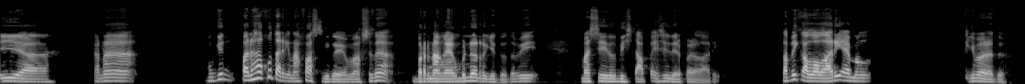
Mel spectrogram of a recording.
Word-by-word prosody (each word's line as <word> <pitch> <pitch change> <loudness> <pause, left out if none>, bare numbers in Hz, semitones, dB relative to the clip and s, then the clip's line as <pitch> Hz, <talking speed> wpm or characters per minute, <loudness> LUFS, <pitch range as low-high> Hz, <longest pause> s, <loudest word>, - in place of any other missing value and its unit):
Iya, 135 -5 +1 0.4
karena 155 +2 0 0.8
mungkin 215 +5 -4
padahal 235 +9 +5
aku 340 - -4
tarik 165 -5 +3
napas 150 - 0
gitu 130 -1 -3
ya, 110 - -1
maksudnya 150 +9 -2 0.2
berenang 135 -1 +4
yang 130 - +3
benar 165 0 +3
gitu, 115 -2 -5
tapi 140 +2 -4 0.5
masih 135 +2 +1
lebih 130 -2 -2
capek 140 +3 -3
sih 140 - -3
daripada 115 -3 -5
lari. 95 - -12 0.6
Tapi 165 +7 +2
kalau 155 -3 +6
lari 145 +8 +6
emang 150 -4 0 0.9
gimana 140 -4 0
tuh? 100 - -11
145 Hz, 160 wpm, -22 LUFS, 130-160 Hz, 0.9 s, kalau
